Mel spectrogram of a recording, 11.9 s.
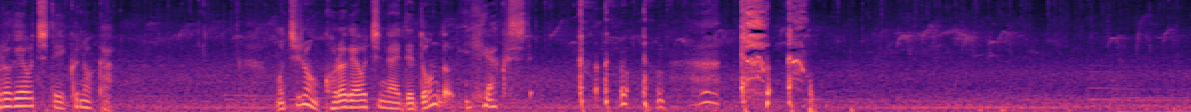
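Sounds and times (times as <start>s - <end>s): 
speech: 0.0s - 1.2s, 2.8s - 7.3s
coughing and throat clearing from a propolis candy stuck in the throat: 5.8s - 6.8s, 7.4s - 8.2s.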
